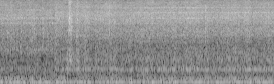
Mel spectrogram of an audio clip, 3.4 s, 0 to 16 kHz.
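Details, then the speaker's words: 1984 Ford Mustang GT350 20th Anniversary V8 idling steadily with a deep, low, even burble, no misses or surging; a suspected lifter tick on one bank turned out to be exhaust. Lifters recently replaced; intake gaskets and fuel pump leaking. Normal idle. "oh never mind it's exhaust yeah cheers"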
